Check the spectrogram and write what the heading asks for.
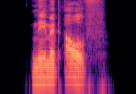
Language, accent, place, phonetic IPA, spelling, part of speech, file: German, Germany, Berlin, [ˌnɛːmət ˈaʊ̯f], nähmet auf, verb, De-nähmet auf.ogg
- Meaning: second-person plural subjunctive II of aufnehmen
